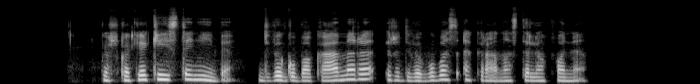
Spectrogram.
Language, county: Lithuanian, Vilnius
